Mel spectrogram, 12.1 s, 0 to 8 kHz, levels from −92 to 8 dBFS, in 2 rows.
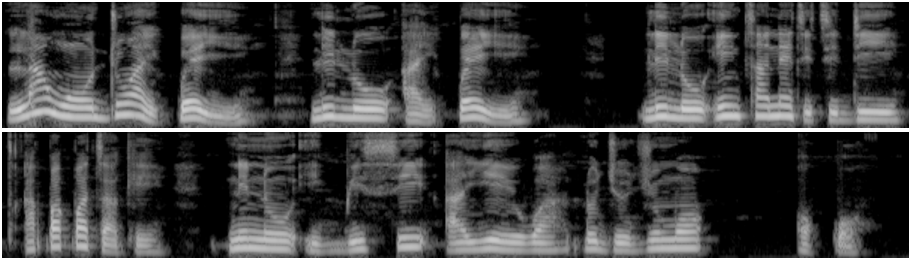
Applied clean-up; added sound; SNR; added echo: none; none; none; none.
